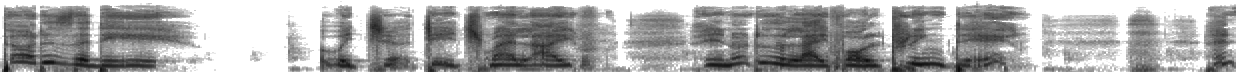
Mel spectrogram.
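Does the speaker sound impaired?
Yes: tracheostomy, vocal cords permanently constricted from smoke inhalation.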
